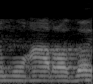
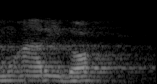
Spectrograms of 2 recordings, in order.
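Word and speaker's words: معارضة: Bacanya mu'aradah ya, bukan mu'aridah.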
